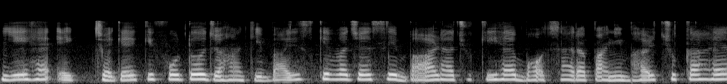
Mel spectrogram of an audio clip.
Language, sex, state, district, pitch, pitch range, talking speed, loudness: Hindi, female, Odisha, Sambalpur, 215 Hz, 200-230 Hz, 190 wpm, -15 LUFS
